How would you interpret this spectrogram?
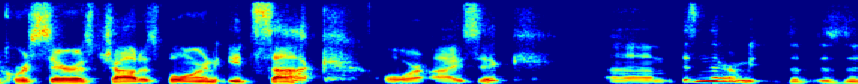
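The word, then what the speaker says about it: Yitzhak: Sarah's child is born eat sack or Isaac isn't there a musician is he a violinist Itzhak Perlman yes his violinist right yep so there's his good hebrew pronunciation each sock and then at the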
